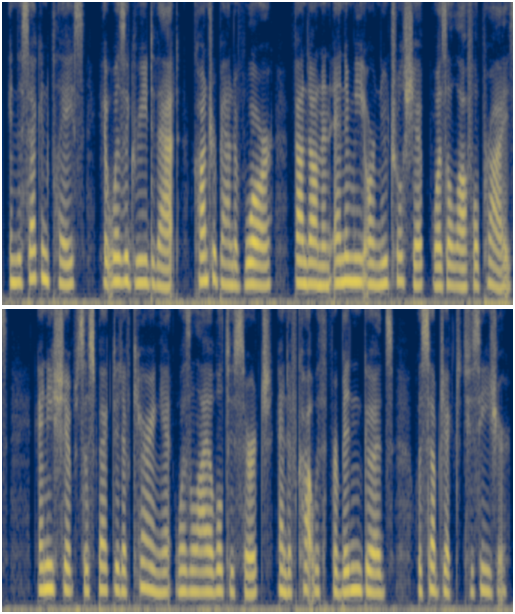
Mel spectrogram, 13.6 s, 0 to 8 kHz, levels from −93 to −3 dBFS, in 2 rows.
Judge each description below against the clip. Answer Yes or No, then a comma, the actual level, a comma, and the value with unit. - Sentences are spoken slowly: No, average, 185 wpm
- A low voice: No, high, 210 Hz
